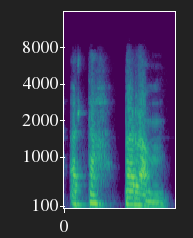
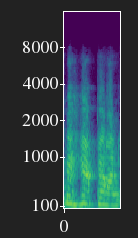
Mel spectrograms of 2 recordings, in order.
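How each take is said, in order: First: The h runs straight into param, no vowel. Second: An echo vowel follows the h before param. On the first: The speaker calls it right. "just atahparam" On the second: The speaker calls it wrong. "So we don't say"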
